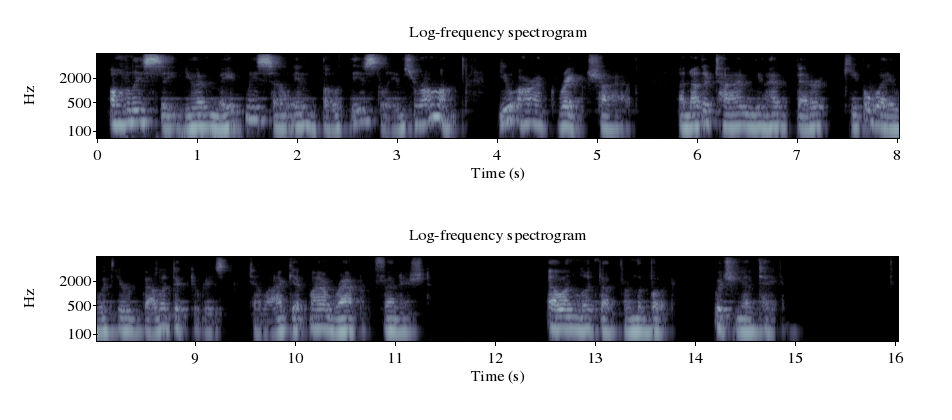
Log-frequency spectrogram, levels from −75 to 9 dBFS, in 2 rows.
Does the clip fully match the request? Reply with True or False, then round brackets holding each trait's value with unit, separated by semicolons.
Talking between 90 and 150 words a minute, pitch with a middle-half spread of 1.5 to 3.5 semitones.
False (160 wpm; 2.4 semitones)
